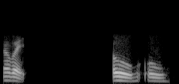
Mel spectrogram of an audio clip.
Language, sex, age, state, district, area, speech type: Bodo, female, 45-60, Assam, Kokrajhar, urban, conversation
